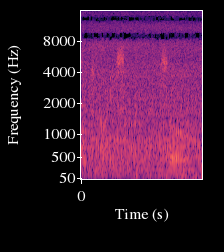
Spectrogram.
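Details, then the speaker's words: Carrier home HVAC AC condenser fan after replacing the fan blade that caused loud metal clinging and shrieking: smooth steady low hum, no shrieking, clicking or metal contact; fixed, running normally. "you can actually hear the the fan humming noise and that's normal but you do not hear any or at least i do not hear any clinging noise or loud shrieking noise or metal clicking noise"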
